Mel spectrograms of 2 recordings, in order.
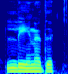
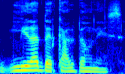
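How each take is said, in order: First: Said in the usual way. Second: Spanish accent. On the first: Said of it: "if I put my little Spanish accent on there". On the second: Shown as a demonstration. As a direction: say the name with a light Spanish accent. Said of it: "if I put my little Spanish accent on there for ya".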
